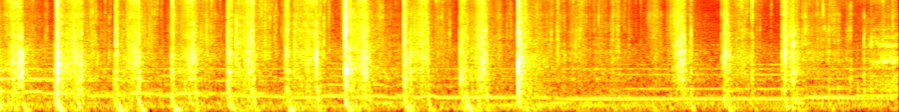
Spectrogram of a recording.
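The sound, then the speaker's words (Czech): Tarot cards being shuffled and drawn: a quick, uneven run of crisp papery flicks and taps, with a soft sustained musical tone lingering quietly in the background. “tahám samé nádherné karty.”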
